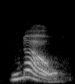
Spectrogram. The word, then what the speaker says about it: know: k in the beginning a word that you might use all the time is no i know what i'm doing that kind of no also has a silent k at the beginning so we have no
